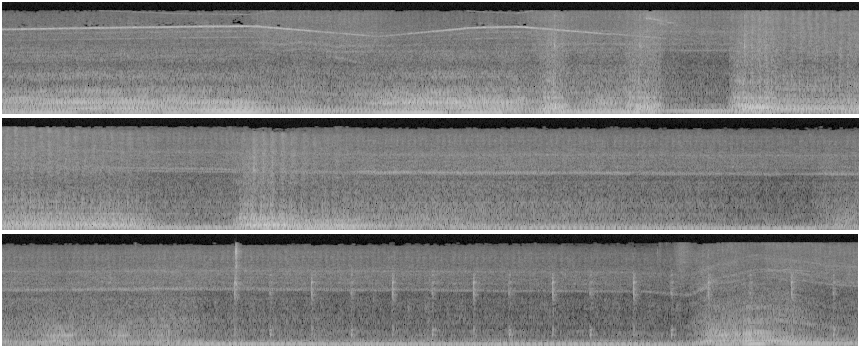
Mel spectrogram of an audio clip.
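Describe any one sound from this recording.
A truck's diesel engine rumbles steadily from inside the cab.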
